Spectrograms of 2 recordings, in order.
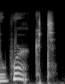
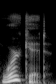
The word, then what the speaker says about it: worked: I worked. That little t sound at the end changes the whole meaning of your sentence.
